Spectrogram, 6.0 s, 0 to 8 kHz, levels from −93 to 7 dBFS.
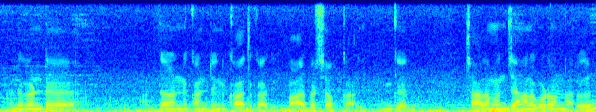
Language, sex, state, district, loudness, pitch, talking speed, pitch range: Telugu, male, Andhra Pradesh, Krishna, -31 LUFS, 120 Hz, 120 wpm, 115-125 Hz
